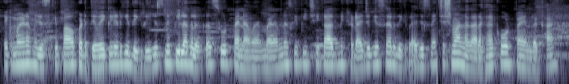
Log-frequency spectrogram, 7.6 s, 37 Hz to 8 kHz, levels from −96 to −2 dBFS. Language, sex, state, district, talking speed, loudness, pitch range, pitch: Hindi, male, Jharkhand, Jamtara, 330 wpm, -29 LUFS, 115-135 Hz, 130 Hz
